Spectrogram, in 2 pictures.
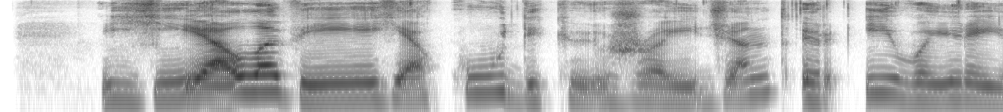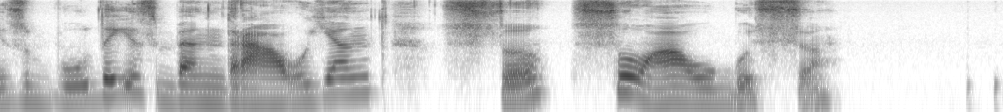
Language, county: Lithuanian, Kaunas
